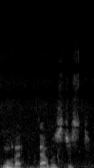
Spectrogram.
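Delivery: recovering from choking on a bug; just swallowed a bug. Real, not acted. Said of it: "I just swallowed a bug".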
